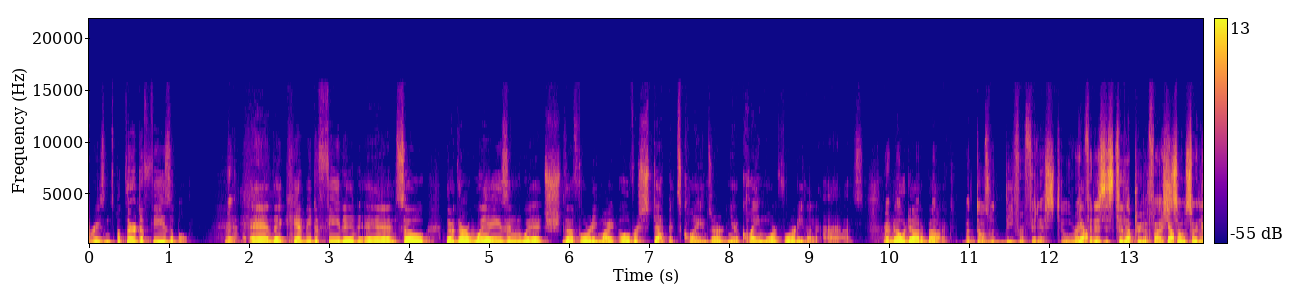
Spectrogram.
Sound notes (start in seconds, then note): 11.1 voiceover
